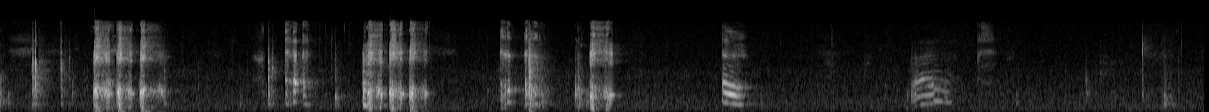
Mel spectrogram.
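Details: Voluntary coughing in a coughing contest between a young child and his grandfather: short, sharp deliberate coughs in quick runs, with a couple of playful voiced sounds between them.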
